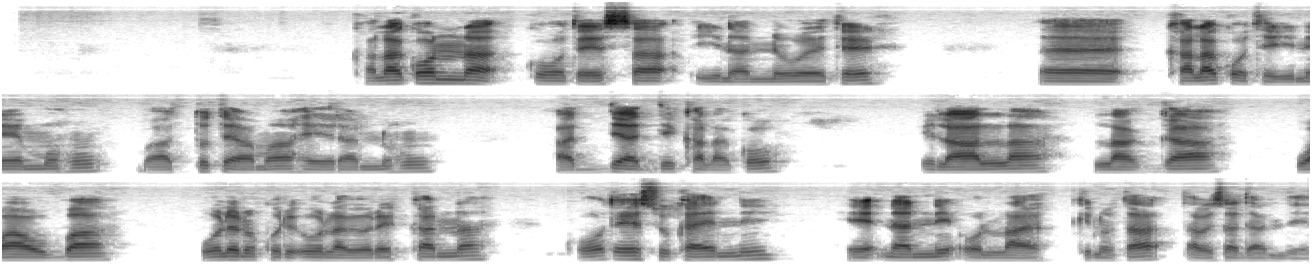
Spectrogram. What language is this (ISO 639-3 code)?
sid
